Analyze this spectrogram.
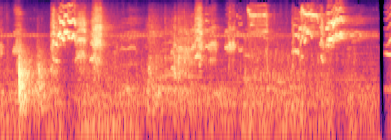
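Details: Hand-fed rainbow lorikeets in Brisbane, Australia, joined by a single scaly-breasted lorikeet, produce scattered shrill, scratchy squeals and chatter, some louder bursts standing out against softer background calling.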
